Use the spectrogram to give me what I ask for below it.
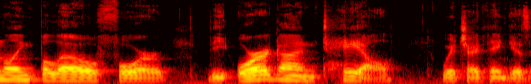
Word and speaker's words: Oregon: I should be pronouncing it right? It's Oregon. It's not Oregon. Oregon.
